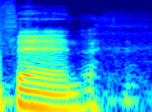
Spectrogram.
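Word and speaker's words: fein: i don't know okay you a fan fan is spell it f-e-i-n he's he's he's motivational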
